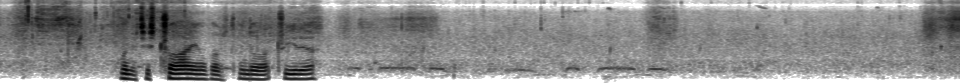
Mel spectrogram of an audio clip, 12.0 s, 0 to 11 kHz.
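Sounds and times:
flowing river water: 0:00.0 - 0:12.0
bird calling: 0:04.3 - 0:08.6.

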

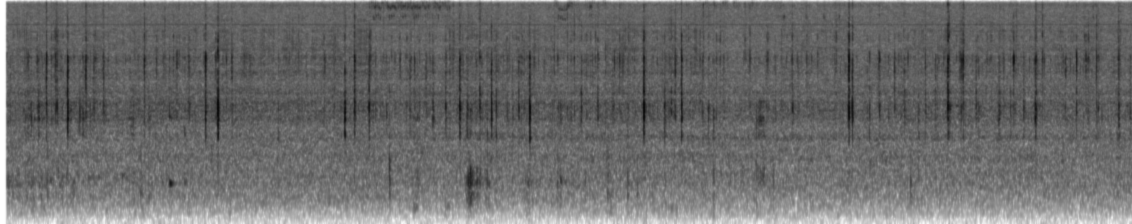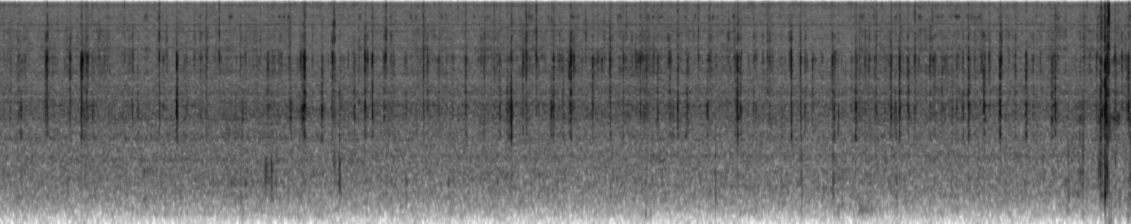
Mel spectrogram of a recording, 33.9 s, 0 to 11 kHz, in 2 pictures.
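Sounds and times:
sharp underwater clicks and crackles: 0:00.1 - 0:33.9.

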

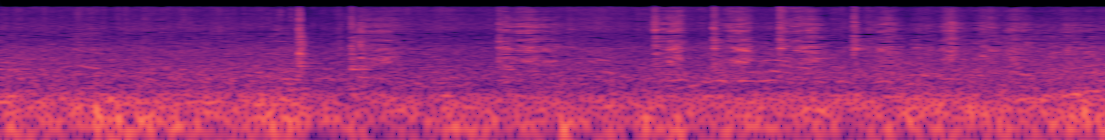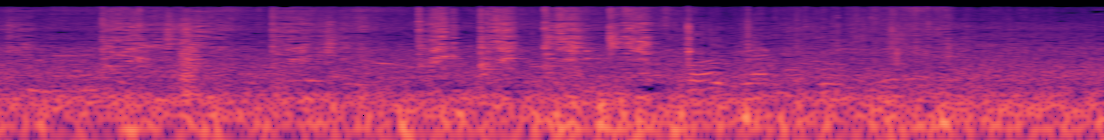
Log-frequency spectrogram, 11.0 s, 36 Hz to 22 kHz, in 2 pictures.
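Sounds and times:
rice sizzling: 0:00.0 - 0:11.0
metal spatula scraping a wok: 0:01.5 - 0:09.2.

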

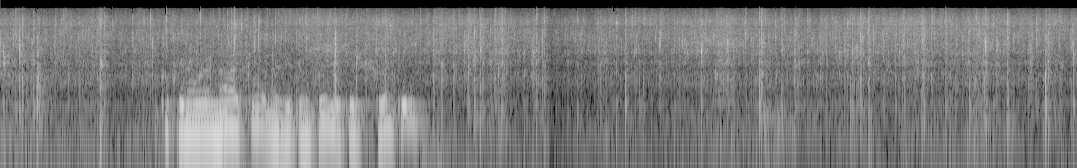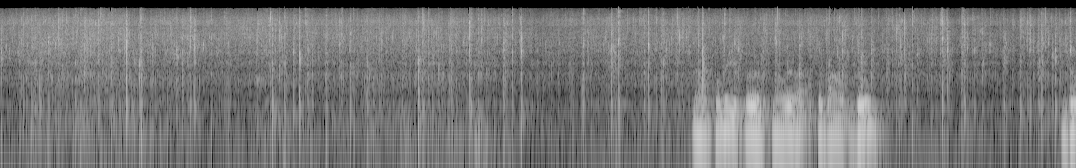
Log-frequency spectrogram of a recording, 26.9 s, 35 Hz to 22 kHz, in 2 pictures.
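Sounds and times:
bacon sizzling in a frying pan: 0:00.0 - 0:26.9
tongs turning bacon: 0:00.1 - 0:06.8, 0:22.0 - 0:26.9.

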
